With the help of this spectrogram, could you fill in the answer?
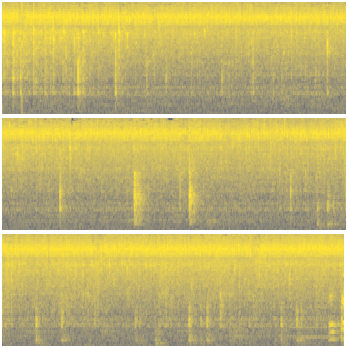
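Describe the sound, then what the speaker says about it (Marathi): Chopped onion with turmeric sautés in a pan, a steady soft sizzle and crackle running throughout, with occasional light scraping clicks as it is stirred. "हे चांगल्यापैकी परतून घ्यायचंय।"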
